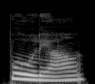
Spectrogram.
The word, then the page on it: 不良: bù liáng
